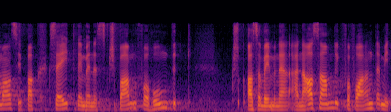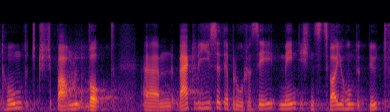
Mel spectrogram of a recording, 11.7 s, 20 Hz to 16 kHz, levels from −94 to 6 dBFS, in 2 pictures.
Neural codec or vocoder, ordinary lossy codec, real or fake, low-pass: codec, 16 kHz, 0.9 kbps, LongCat-Audio-Codec; none; fake; 7.2 kHz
